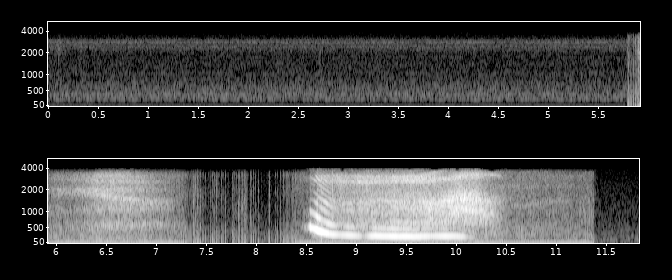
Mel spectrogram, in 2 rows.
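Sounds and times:
woman yawning: 8.5 - 11.0.

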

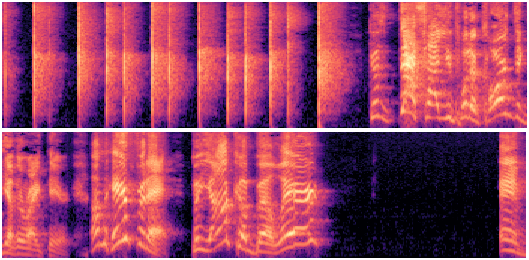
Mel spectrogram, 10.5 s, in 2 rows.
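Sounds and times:
single person clapping hands in a steady rhythm: 0.0 - 3.5
speech: 3.7 - 8.5, 10.2 - 10.4.

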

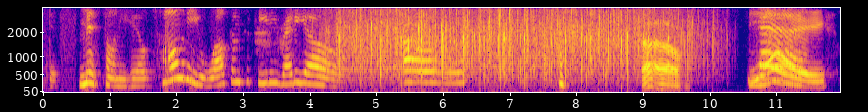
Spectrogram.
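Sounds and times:
speech: 0.5 - 4.7, 5.4 - 6.5, 9.0 - 9.8, 10.6 - 11.8
applause: 4.1 - 11.6.

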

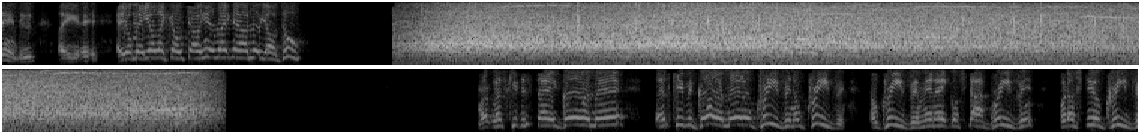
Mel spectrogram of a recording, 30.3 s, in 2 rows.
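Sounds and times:
speech: 0.0 - 4.1, 21.8 - 30.2
crowd applause: 5.2 - 18.2.

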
